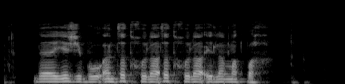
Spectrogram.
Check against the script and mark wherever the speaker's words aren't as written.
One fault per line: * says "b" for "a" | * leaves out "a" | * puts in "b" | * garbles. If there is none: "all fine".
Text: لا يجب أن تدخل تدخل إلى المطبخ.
all fine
